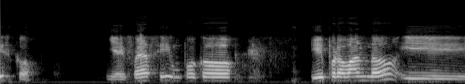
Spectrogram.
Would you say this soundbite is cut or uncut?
uncut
